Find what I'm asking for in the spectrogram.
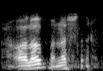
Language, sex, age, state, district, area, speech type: Nepali, male, 30-45, West Bengal, Darjeeling, rural, conversation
